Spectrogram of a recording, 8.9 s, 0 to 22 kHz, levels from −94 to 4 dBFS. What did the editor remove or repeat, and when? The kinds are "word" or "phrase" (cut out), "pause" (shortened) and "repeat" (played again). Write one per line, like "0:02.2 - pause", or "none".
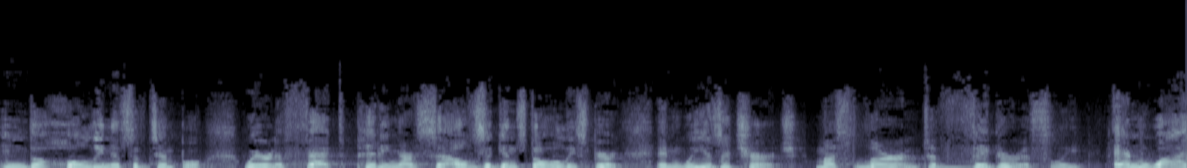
0:01.1 - word
0:06.0 - pause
